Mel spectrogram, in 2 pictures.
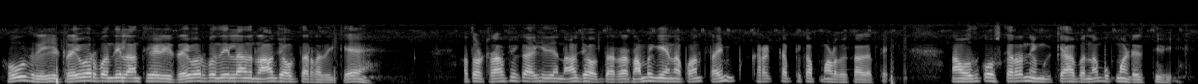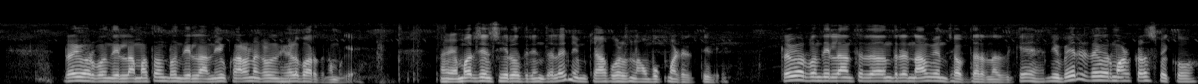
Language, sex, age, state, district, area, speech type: Kannada, male, 60+, Karnataka, Shimoga, rural, spontaneous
